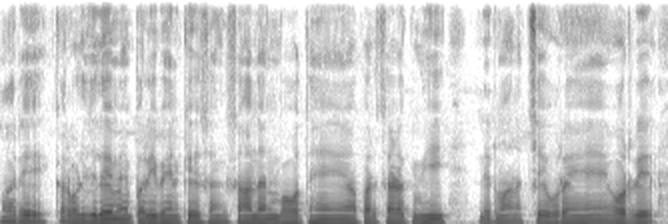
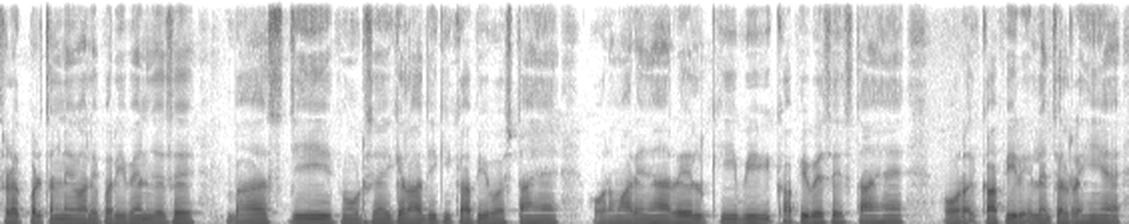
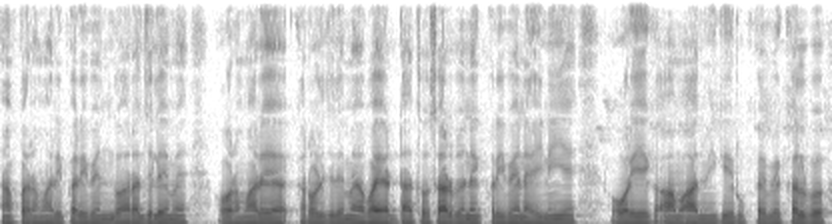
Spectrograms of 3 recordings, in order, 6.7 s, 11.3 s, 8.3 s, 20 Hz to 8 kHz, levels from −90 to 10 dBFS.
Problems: none marked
